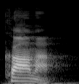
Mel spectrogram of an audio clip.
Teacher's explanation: C'est une voyelle longue ici qui ne se prononce pas comme un A long. C'est entre le A et le O, mais c'est plus proche du A.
